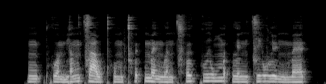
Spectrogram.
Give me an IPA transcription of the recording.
ŋ ɐ˨ t̚ kʷ aː˨˩ m j ɐ˥ ŋ t͡s aː˨˩ w kʷʰ ɐ˨˩ m kʰ ɵ˥ t̚ m ɛː˨˩ ŋ l ɐ˨˩ n t͡sʰ ɵ˥ ɥ kʷ iː˥ w m ɐ˨ t̚ l ɪ˨ ŋ t͡s iː˧ w l yː˨˩ ŋ m ɛː˨˥ k̚

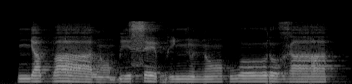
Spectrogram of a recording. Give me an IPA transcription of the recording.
ɲ a˦ b aː˦˨ l ɔ̃˨ ɓ i˦ s e˦˨ b i˧ ɲ ũ˧ n ɾ ɔ̃˦ | w oː˦ ɾ o˧ ɣ aː˦

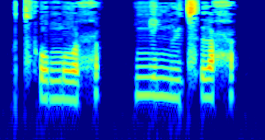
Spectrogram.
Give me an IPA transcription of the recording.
t͡sʼ o˨ ŋ͡m o˨ ħ | ɲ e˧ ɲ y˨ t͡sʼ ɘ˧ ħ

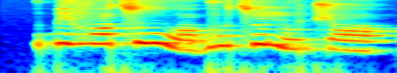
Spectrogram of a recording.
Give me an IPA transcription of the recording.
ɓ ɪ˦ v ɔ˦ t͡s uː˦ w ɔ˨ ɡ u˦ t͡s ũ˦ n u˨ t͡ʃ ɔ˨

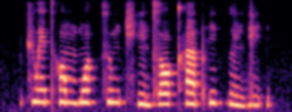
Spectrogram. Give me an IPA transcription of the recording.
t͡ɕ w e˦ t̪ʰ ɔ̃˦ m b ɔ̃˦ t̚ t͡s u˦ ŋ t͡ɕʰ ĩ˨˩ d͡z ɔ˧ kʰ ã˥˧ pʰ i˦ k̚ l ĩ˨˩ ɡ i˨ ʔ

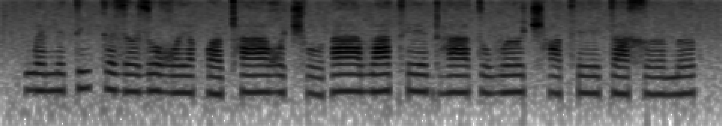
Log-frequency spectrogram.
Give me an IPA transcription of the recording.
w ɛ n̪ e t i k ɛ z əː z ʊ ʁʷ eː qʷ a ʈʰ aː ʁʷ ə t͡ʃʰ ʊ | aː v a tʰ eː ɖʱ aː t o v əː t͡ʃʰ ɑ tʰ eː t a x əː n̪ ə

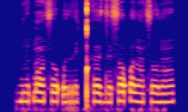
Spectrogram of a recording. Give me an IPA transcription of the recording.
b ĩ ɓ ɔ̃ s o ʔ o r ɛ ǃʰ œ d œ s ɔ ʔ ɔ l ɔ̃ s o l õ

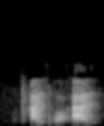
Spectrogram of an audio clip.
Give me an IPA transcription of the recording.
pʰ a˧˥ ɪ̯ s w ɔ˨˩ x a˥˩ ɪ̯

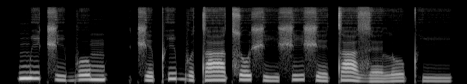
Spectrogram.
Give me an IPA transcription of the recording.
m i˦ t͡ʃ i˨ b o˦ m | t͡ʃ e˨ pʰ i˦ b ʊ˨ t aː˦ t͡s o˦ ʃ iː˨ ʃ i˦ ʃ e˨ t a˦˨ z ɛ˨ l o˦ pʰ i˦

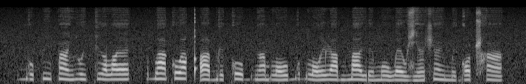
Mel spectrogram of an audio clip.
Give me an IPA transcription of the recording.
b ʊ˧˩ p i˧˩ p ã˧˩ ʎ ʊ˧˩ i̯ k i˧˩ lˠ ɛ˧ | b a˥˧ k o˥ i̯ qʼ ɛ˧˩ b ɪ˧˩ k o˥˧ b ɡ ã˧ b lˠ o˩˧ u̯ b ʊ˥ b lˠ o˩˧ i̯ ɭ a˧ b m a˥˧ i̯ ɾ ɪ˩˧ m o˧˩ w ɛ˧˩ u̯ ʑ ɛ̃˩˧ ʃ ɛ̃˥˧ i̯ m ɪ˧˩ ɡ ɔ˥ ʈ͡ʂʰ ã˥˧

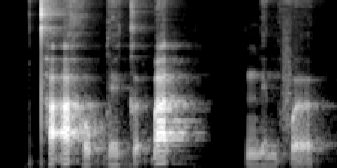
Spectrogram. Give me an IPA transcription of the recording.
t̪ʰ a̰ː˧˥ h o˨˩ p̚ l e̤˨˩ k ə̰ː˧˨ ɓ a˦˥ t̚ | ŋ e̤˨˩ n f əː˧˩˨

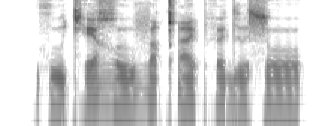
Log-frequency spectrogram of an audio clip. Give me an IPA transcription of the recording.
x u cʰ e ʁ u v ə qʼ e pʰ ə d ɯ s o

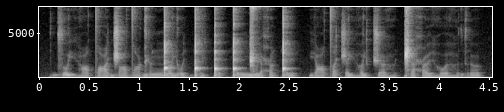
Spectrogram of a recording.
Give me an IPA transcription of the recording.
d͡z o j ɦ ɵ ɪ̯ tˤ ɵ ɪ̯ d͡ʒ ɘ ʊ̯ dˤ ɘ ʊ̯ ɡ j œ ŋ͡ǃ ʌ j o ɪ̯ ɡ͡ǃ ʌ j ǃ e ǃ e ŋ͡ǁ u j ħ ɵ ǃ e | j o ɪ̯ tˤ ɘ t͡ʃ ʌ j ɦ ʌ j t͡ʃ œ ɦ ɵ ǁ ɘ ħ œ ɪ̯ ɦ o ə̯ ɦ ɵ d r ɵ

